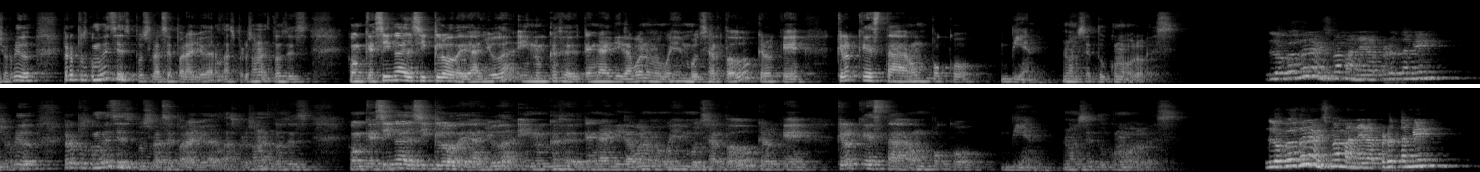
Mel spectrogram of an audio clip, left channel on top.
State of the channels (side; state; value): both; normal; correlation 0.49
